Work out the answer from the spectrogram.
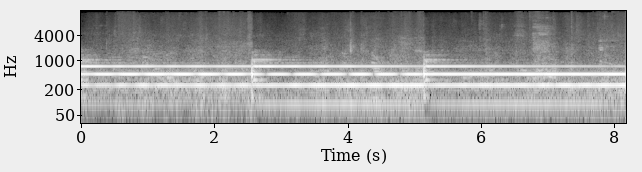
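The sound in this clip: A temple bell at a Buddhist retreat ceremony is struck three times, evenly spaced about two and a half seconds apart. Each strike rings on in a steady, sustained hum that carries into the next.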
